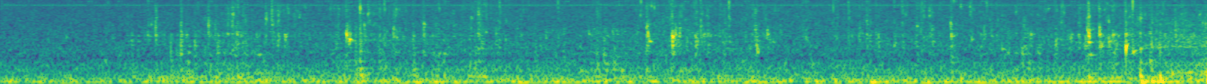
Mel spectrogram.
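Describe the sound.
Water poured steadily into an already full container until it overflows, a faint, continuous trickling and splashing with a few brighter drips.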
